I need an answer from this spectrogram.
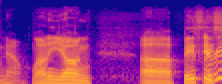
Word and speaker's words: Jung: I'm saying Jung now. Lonnie Young. Uh, basically saying Jung in the chat. Well, it's spelled Jung, but it's pronounced young.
